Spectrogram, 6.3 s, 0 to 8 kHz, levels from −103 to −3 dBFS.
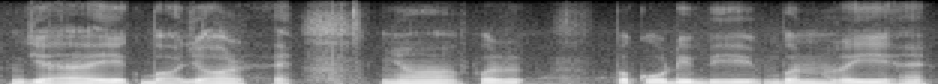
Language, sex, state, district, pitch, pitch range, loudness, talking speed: Hindi, male, Uttar Pradesh, Saharanpur, 110 Hz, 105-110 Hz, -16 LUFS, 105 wpm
